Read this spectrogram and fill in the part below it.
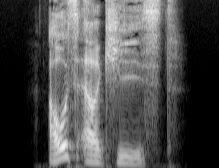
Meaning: second-person plural present of auserkiesen
- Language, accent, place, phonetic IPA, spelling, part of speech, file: German, Germany, Berlin, [ˈaʊ̯sʔɛɐ̯ˌkiːst], auserkiest, verb, De-auserkiest.ogg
